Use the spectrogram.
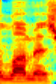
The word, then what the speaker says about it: Lummis: Cynthia Lummis rhymes with hummus.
